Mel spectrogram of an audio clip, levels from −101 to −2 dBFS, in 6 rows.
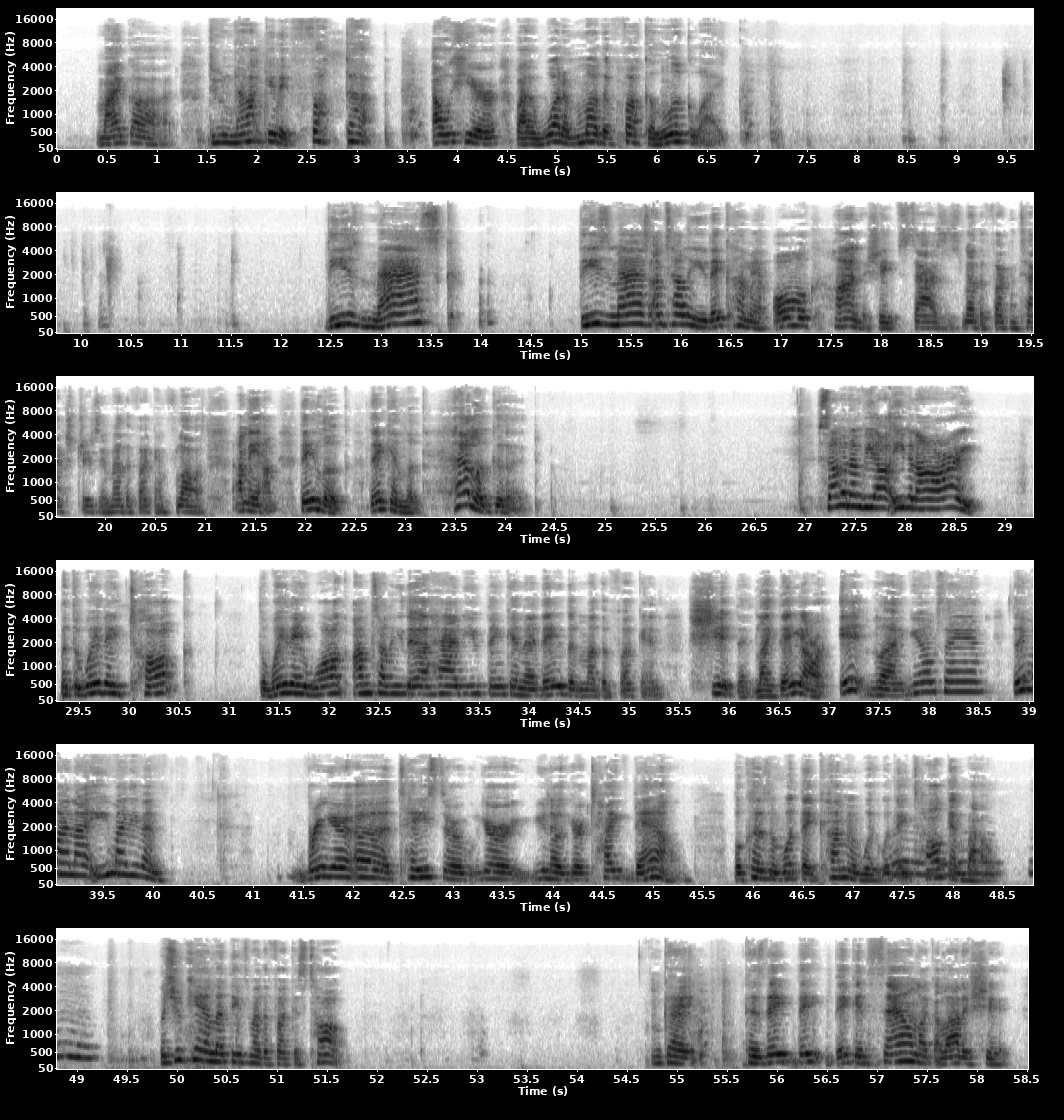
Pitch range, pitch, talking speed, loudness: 185-260 Hz, 220 Hz, 135 wpm, -16 LUFS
